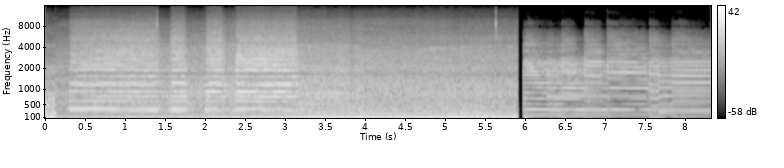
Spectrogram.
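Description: Semi-truck air horn sounding in a few quick blasts over a low engine rumble. About six seconds in, the sound cuts sharply to guitar music.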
